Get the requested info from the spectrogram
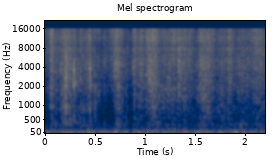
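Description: Faint, scattered crackling and rustling of tissue paper being handled around a wrapped gift.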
